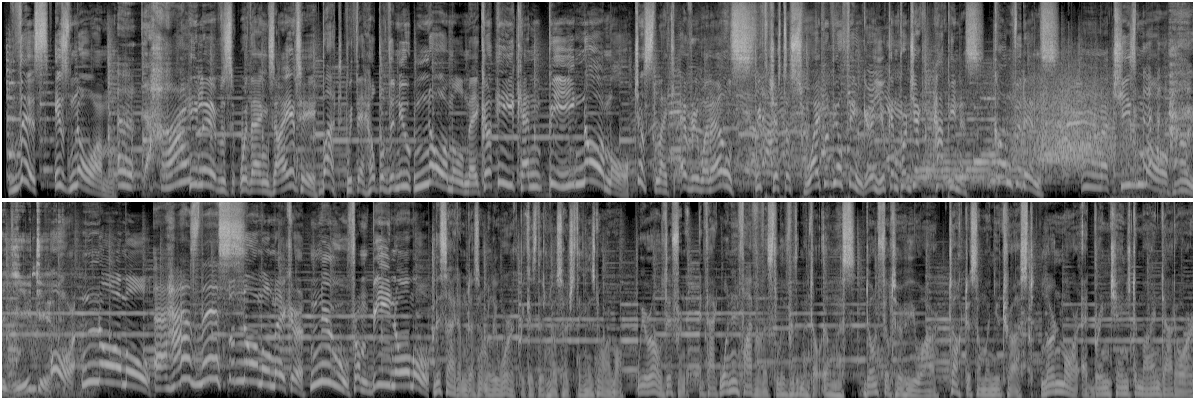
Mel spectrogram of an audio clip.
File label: Radio Ad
